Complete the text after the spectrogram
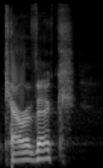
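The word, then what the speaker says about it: Karevik: And to step in, Tommy, I'm going to butcher his last name, but Karavik. – Yeah, yep, that is correct as far as I know.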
